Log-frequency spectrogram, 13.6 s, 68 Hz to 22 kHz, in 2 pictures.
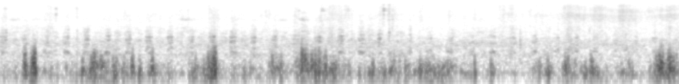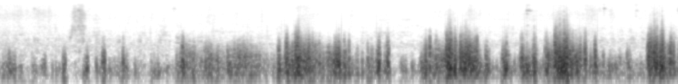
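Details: Two English Springer Spaniels, aged 4 years and 21 months, out on a morning walk; quiet huffing breaths building into louder, faster panting and a faint whimper toward the end.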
